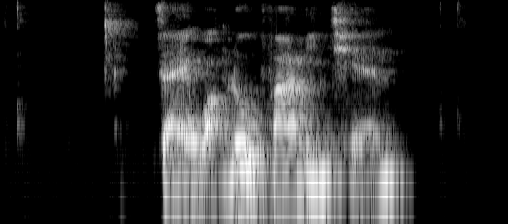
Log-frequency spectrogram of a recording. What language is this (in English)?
Chinese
